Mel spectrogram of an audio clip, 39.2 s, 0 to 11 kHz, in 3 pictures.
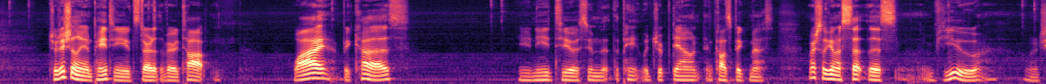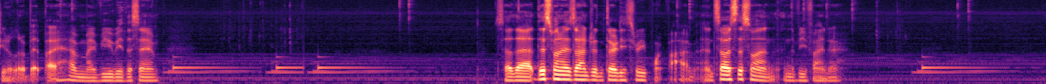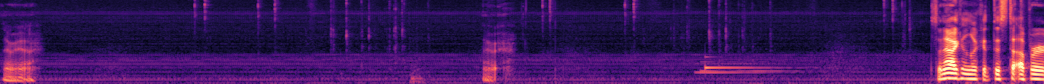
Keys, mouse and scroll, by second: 0.0 click, 0.3 click, 0.4 click, 0.7 click, 0.8-1.1 click, 1.4-1.7 click, 1.8 click, 4.1 click, 6.3 click, 10.3 click, 11.0 ctrl+a, 11.8 ctrl+c, 12.9 click, 14.0 click, 14.5 ctrl+a, 14.8 ctrl+v, 16.0 ctrl+a, 16.7 ctrl+v, 18.2 click, 21.7 click, 23.1 click, 23.7 click, 24.1 ctrl+v, 25.2 click, 28.7 click, 29.6 click, 30.9 3, 31.1 3, 33.0 click, 33.6 typing, 34.1 click, 34.6 ctrl+a, 35.0-35.6 typing, 37.3-38.8 click, 38.1 click, 38.8 click.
